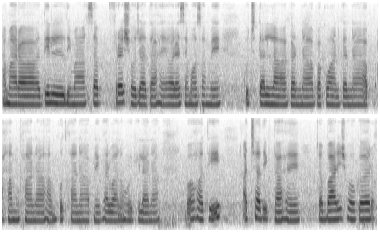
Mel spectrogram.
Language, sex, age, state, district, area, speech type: Urdu, female, 18-30, Telangana, Hyderabad, urban, spontaneous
